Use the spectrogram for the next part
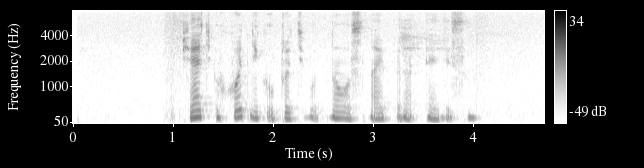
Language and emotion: Russian, neutral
